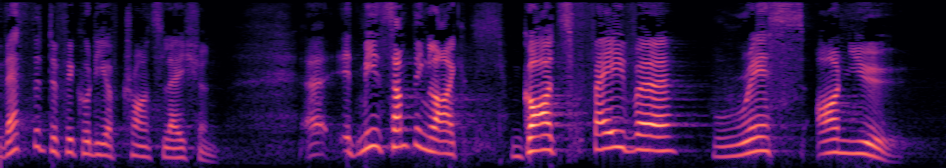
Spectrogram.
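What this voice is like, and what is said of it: South African accent. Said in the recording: “I know my accent is still South African.”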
